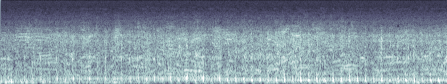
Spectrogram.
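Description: A steady low hum with a fast, rough buzz and faint background murmur, the open line of a launch-commentary audio feed between calls.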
